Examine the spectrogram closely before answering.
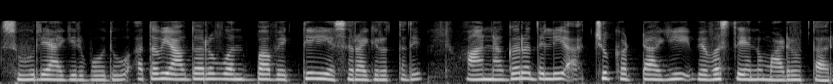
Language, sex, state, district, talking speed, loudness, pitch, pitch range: Kannada, female, Karnataka, Raichur, 85 wpm, -18 LUFS, 230 Hz, 220-250 Hz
